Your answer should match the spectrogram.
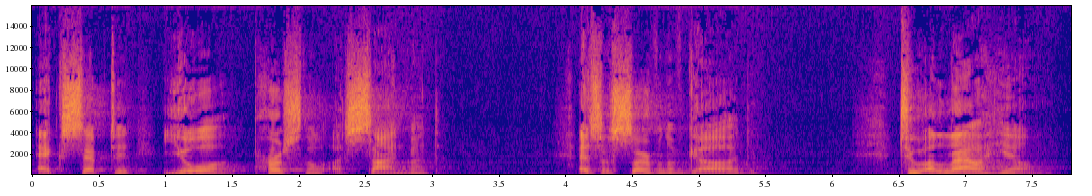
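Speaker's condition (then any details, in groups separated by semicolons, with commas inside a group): No condition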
